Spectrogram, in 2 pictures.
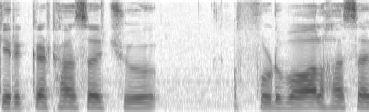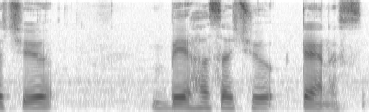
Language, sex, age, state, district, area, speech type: Kashmiri, male, 30-45, Jammu and Kashmir, Anantnag, rural, spontaneous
